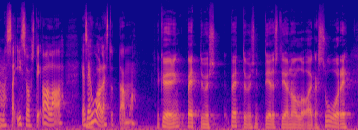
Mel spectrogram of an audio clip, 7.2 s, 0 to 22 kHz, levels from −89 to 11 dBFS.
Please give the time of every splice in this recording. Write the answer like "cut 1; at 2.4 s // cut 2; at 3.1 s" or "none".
cut 1; at 3.1 s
